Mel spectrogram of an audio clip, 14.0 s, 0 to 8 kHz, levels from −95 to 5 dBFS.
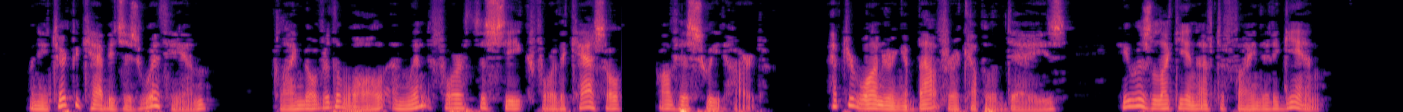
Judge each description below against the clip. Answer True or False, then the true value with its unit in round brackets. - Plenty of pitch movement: False (4.4 semitones)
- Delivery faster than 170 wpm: False (160 wpm)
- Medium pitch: False (100 Hz)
